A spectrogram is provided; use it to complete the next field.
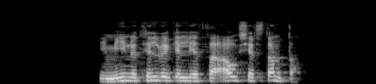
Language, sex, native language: Icelandic, male, Icelandic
